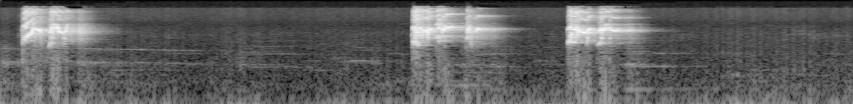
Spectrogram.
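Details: Three sharp, shrill chirp bursts from a green Fischer's lovebird pair, each about half a second long and separated by near silence.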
